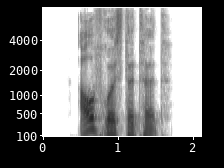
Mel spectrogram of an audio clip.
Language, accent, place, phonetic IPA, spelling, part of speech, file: German, Germany, Berlin, [ˈaʊ̯fˌʁʏstətət], aufrüstetet, verb, De-aufrüstetet.ogg
- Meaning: inflection of aufrüsten: 1. second-person plural dependent preterite 2. second-person plural dependent subjunctive II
